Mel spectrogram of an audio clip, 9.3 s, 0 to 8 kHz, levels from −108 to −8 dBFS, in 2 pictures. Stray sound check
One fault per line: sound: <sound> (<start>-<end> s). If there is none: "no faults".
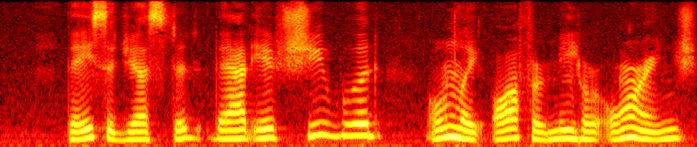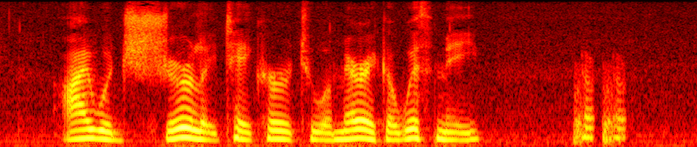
sound: laugh (8.5-8.8 s)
